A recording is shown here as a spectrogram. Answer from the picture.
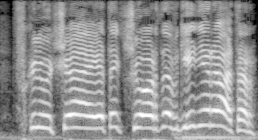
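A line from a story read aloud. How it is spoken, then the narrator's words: Painfully loud yell. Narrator (Russian): заорал я так громко, что заболело в горле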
